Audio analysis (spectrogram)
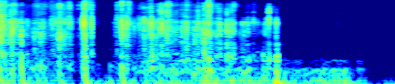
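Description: A hand with long red nails rolls a spiked derma roller across a foam sanding sponge with a gritty gray face and blue foam. It makes a dense, crackling scratch with bright, tearing bursts that peak sharply just before three seconds. The sound then falls to a faint low rumble.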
